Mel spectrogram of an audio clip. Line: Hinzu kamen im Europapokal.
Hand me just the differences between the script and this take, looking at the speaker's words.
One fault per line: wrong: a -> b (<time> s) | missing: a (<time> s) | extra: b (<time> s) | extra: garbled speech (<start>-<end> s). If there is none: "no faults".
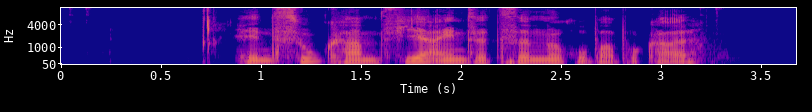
extra: vier Einsätze (1.6 s)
